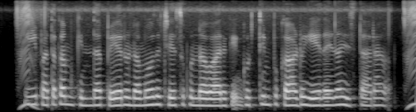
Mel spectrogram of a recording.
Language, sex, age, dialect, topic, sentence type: Telugu, female, 36-40, Southern, banking, question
